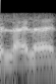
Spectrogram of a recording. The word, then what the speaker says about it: Lila: She goes by Lila and Lila.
